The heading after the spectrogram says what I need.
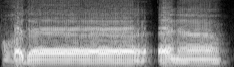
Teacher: مد کے سمبل کے بعد حمزہ ہے، 3 سے 4 حرکت کے ایکول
